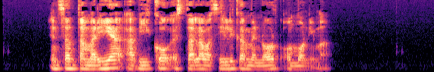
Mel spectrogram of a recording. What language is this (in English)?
Spanish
